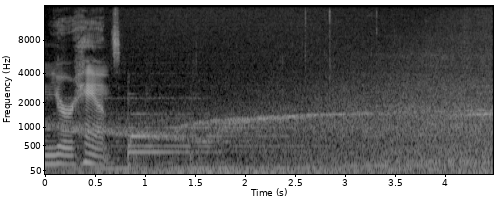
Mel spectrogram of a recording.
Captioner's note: sirens wailing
